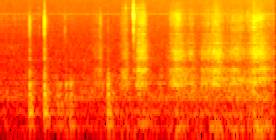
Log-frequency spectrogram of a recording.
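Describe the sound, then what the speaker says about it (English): Scissors or a rotary cutter trimming excess quilting fabric beside a foundation paper-pieced block, heard as a few soft rasping cuts and rubbing sounds, close and quiet, with no talking. "I would turn this over and trim away that excess fabric on the number four side"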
